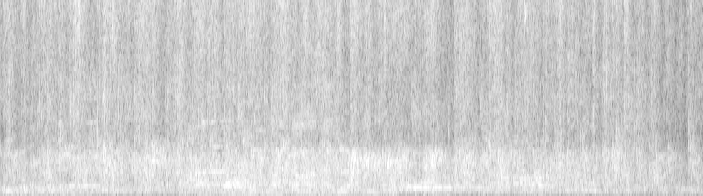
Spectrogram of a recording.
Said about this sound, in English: Let's clap our hands.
